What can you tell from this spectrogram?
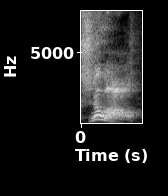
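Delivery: a hint of menace in the name; lightly voiced pig leader barking the name; terrible voice. Napoleon naming his enemy to the dogs, mildly terrible cry. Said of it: "exclaim in a terrible voice".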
